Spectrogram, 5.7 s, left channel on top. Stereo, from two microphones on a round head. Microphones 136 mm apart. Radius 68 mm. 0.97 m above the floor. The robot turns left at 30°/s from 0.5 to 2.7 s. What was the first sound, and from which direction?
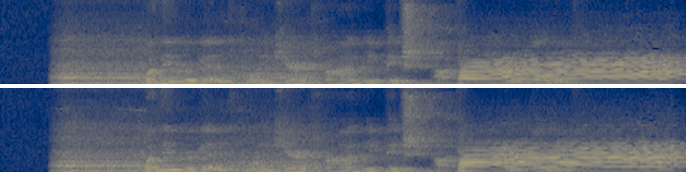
A man speaking, 145° right.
